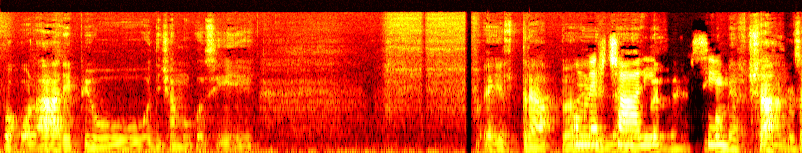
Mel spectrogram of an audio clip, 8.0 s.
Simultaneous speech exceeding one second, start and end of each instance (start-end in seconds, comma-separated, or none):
5.7-7.3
